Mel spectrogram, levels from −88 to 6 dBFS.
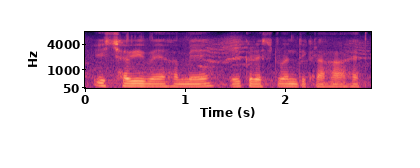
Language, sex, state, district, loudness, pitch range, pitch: Hindi, male, Assam, Kamrup Metropolitan, -17 LUFS, 120-130 Hz, 125 Hz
